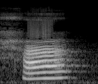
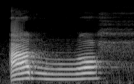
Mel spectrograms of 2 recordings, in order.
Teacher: Yang satu keluar dari tenggorokan tengah, yang kedua dari bawah.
